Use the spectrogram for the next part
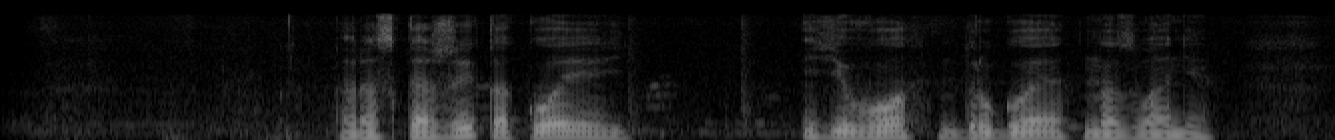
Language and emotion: Russian, neutral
